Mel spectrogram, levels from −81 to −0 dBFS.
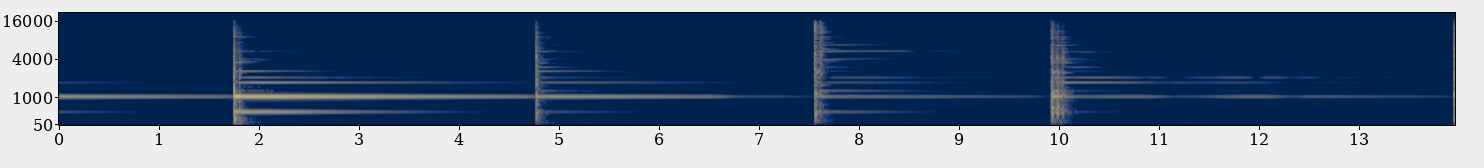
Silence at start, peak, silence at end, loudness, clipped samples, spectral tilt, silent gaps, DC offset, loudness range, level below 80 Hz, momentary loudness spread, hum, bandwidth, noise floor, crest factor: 0 s; -4 dBFS; 1.85 s; -30 LUFS; under 0.1%; -1.5 dB/octave; none; under 0.1%; 12 LU; -88 dBFS; 26 LU; none; 16 kHz; -70 dBFS; 30 dB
